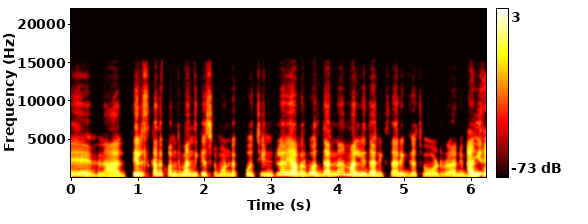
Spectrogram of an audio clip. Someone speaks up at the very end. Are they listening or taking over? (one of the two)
taking over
